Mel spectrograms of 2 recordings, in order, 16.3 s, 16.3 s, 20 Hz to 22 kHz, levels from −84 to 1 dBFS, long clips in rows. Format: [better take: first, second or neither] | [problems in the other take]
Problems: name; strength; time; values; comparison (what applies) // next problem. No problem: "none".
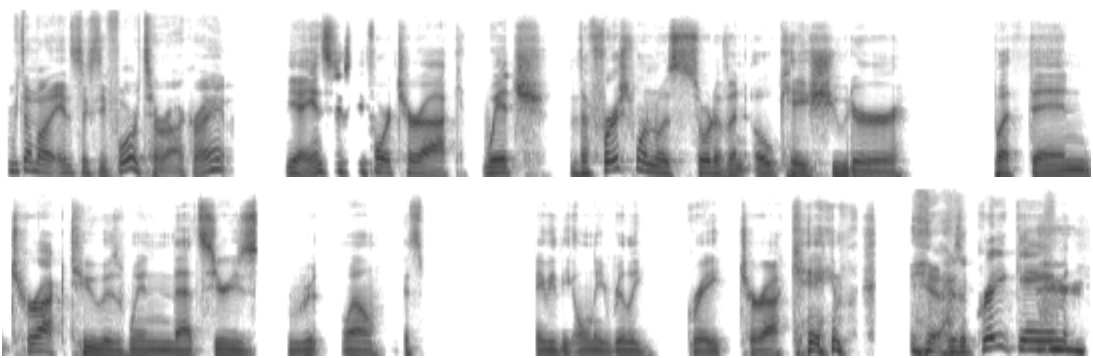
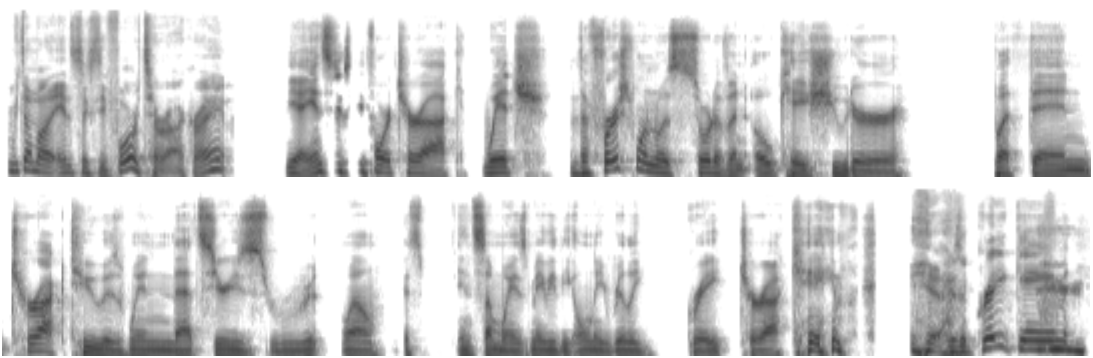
second | audio cutting out; at 10 s and at 11 s for 1 s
